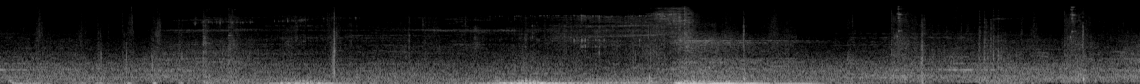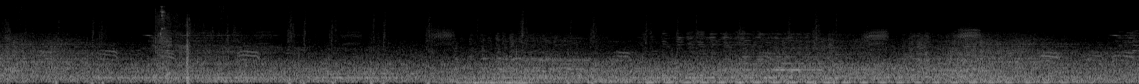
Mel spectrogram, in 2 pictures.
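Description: Footsteps tread on stone steps.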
